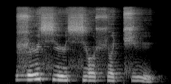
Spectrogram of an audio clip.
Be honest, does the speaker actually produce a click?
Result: no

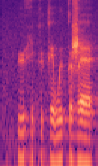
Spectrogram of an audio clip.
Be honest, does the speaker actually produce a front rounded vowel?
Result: yes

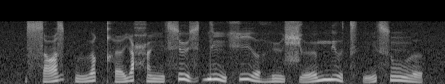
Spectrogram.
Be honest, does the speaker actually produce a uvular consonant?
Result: yes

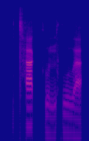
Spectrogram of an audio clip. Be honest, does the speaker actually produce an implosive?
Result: no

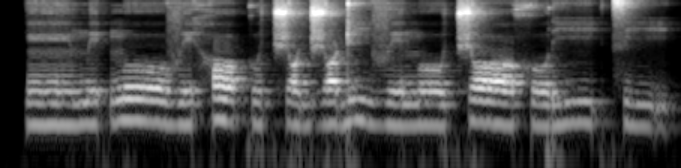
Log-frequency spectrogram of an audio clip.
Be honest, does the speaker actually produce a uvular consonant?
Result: no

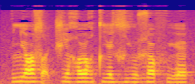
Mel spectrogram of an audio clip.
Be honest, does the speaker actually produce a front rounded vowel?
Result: yes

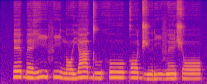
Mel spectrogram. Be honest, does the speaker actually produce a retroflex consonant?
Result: no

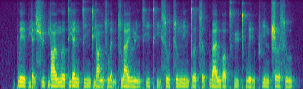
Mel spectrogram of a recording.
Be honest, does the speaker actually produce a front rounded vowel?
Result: yes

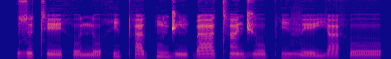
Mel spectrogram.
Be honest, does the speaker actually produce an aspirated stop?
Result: yes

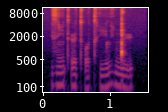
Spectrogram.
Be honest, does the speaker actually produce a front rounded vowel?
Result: yes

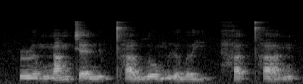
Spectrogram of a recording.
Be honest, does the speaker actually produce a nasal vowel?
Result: no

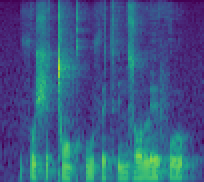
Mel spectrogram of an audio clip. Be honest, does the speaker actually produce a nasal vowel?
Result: yes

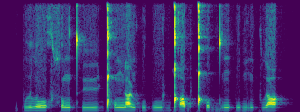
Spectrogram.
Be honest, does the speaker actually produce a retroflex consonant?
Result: yes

